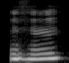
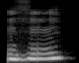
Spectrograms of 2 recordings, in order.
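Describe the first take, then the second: No difference in how they are said.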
